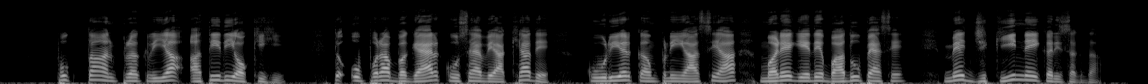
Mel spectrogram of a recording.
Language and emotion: Dogri, disgusted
